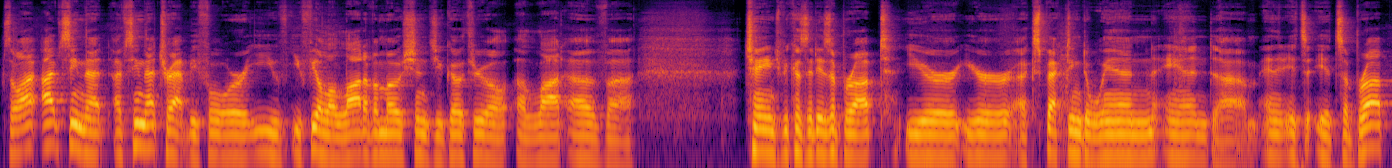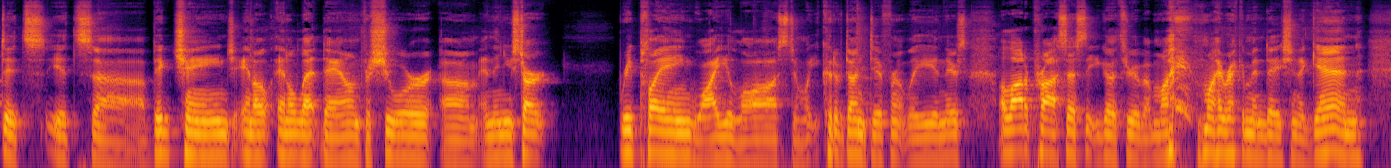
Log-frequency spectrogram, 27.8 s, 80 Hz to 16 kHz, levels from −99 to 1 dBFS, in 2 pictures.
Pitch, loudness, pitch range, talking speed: 115 Hz, -20 LUFS, 110-125 Hz, 180 wpm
